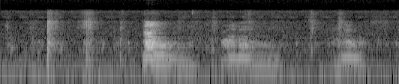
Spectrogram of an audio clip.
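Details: Village dogs fighting: a few short thumps and snaps, then one loud harsh bark, followed by three drawn-out, arching whining yelps, each rising and then falling, against a low background rumble.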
